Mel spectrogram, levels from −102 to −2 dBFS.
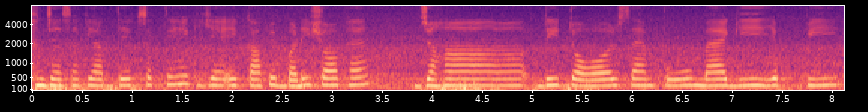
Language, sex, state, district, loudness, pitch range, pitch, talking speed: Hindi, female, Bihar, Samastipur, -17 LUFS, 215-240 Hz, 235 Hz, 140 wpm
